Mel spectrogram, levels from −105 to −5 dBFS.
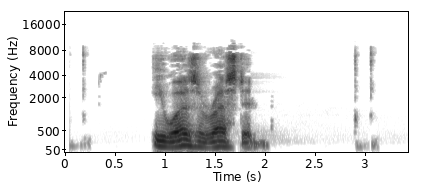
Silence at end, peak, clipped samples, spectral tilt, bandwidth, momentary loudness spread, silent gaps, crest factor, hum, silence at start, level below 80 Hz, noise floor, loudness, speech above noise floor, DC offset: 1.45 s; -6 dBFS; under 0.1%; -4 dB/octave; 9.6 kHz; 12 LU; none; 18 dB; none; 0.9 s; -62 dBFS; under -90 dBFS; -21 LUFS; over 69 dB; under 0.1%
